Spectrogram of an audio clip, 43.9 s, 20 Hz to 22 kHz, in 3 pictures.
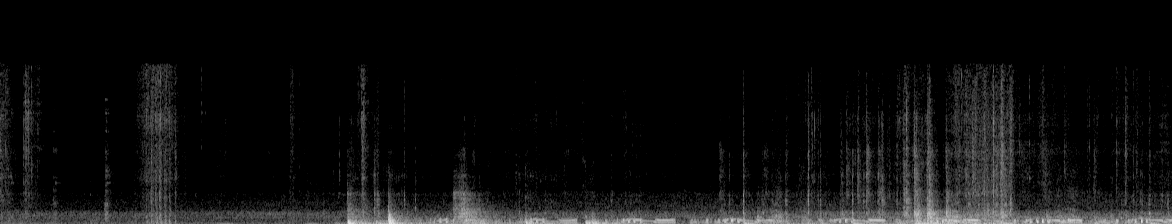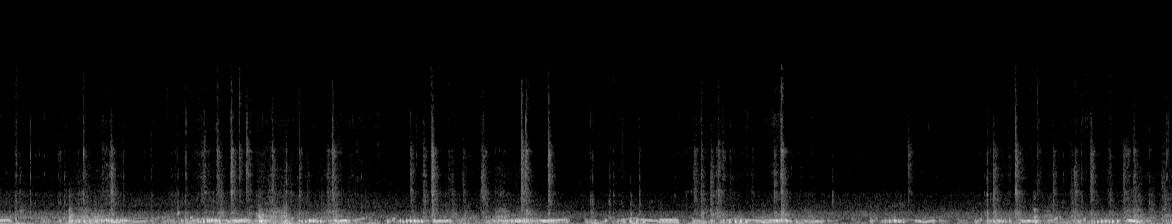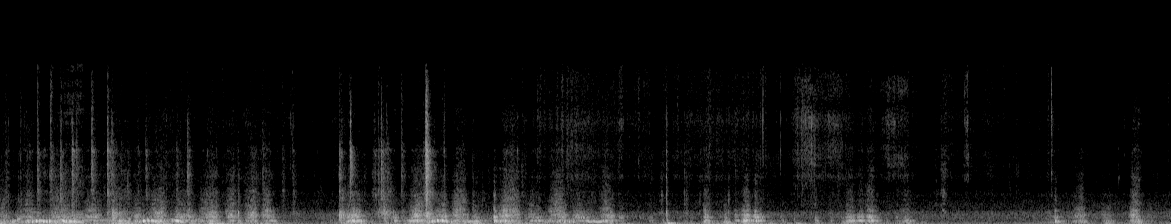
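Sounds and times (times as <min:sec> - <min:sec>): pigeons cooing: 0:05.2 - 0:32.8, 0:33.6 - 0:37.2.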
